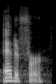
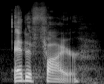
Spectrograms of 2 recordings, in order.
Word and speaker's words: Edifier: we should have a guest called edifer or i should say edifier i think is proper way to say that so it's uh yeah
